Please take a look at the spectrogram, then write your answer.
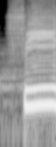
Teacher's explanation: huruf fi dibaca panjang 2 harokat karena di depannya terdapat iya sukun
